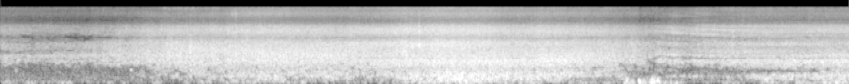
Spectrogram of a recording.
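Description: Seawater rushing as a wave washes in at the shoreline, a rising wash of surf noise that swells from about two seconds in and eases off near the end.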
